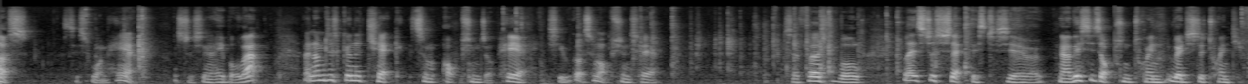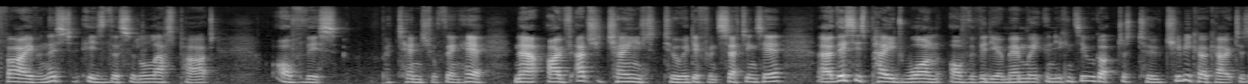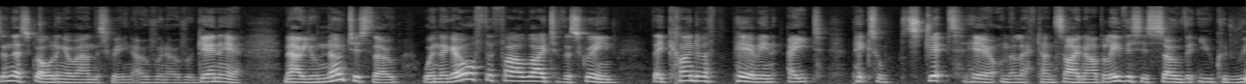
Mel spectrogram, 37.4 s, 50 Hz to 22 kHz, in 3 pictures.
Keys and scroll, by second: 1.2 ctrl+q, 6.3 Home, 7.1 ;, 7.9 ;, 8.8 F6, 9.5 Return.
